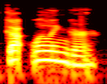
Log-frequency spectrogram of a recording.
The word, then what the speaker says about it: Gutwillinger: Okay, tell the world your last name because I butchered it and I apologize. You did not. You did very well. It's gutwinger. Yes. Okay, that's exactly how you said it.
